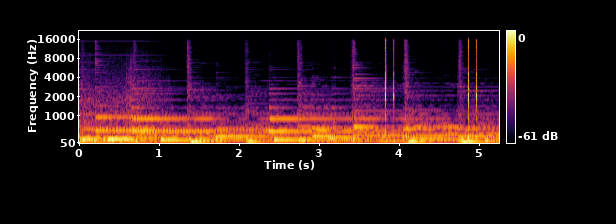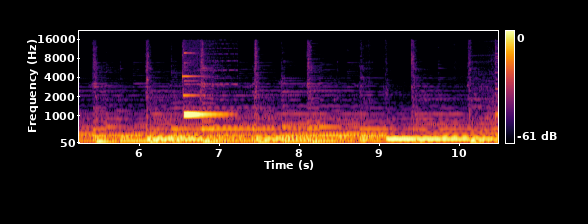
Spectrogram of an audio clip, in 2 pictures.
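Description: Soft background music with held notes over a slow bass line. About four and five seconds in come sharp clicks, then a short bright bell-like ding: a subscribe-button sound effect of mouse clicks and a notification bell.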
